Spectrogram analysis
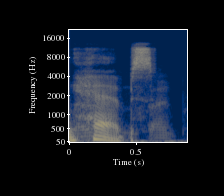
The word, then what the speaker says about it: herbs: O que, claro, é algo curioso, porque os americanos não pronunciam o H em herbs, enquanto os ingleses pronunciam o H em herbs.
